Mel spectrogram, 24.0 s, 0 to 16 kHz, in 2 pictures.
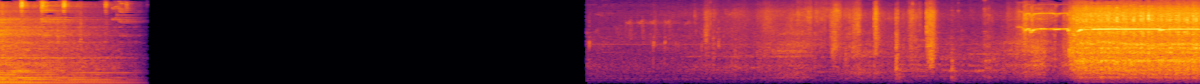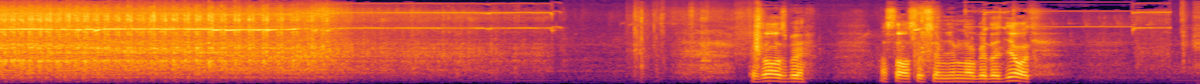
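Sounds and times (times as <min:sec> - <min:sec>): drill bit rasping wood: 0:10.2 - 0:17.6, 0:21.0 - 0:23.7
drill motor whining: 0:10.2 - 0:17.7, 0:20.9 - 0:23.8.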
